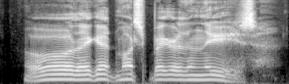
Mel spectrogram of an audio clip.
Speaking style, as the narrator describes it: Dalen croaked back

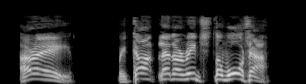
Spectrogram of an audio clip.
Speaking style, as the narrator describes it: Hatch bellowed

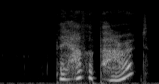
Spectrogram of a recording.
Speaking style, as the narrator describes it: whisper

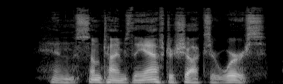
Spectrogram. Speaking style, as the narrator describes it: I muttered

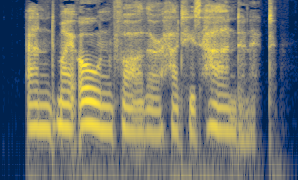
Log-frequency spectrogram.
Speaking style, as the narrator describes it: Bacchus replied gruffly

